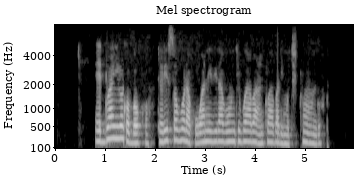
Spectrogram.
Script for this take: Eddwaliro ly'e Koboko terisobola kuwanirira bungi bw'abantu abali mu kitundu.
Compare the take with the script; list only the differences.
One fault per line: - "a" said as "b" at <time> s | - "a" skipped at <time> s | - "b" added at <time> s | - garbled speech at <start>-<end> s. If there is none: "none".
- "ly'e" skipped at 1.4 s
